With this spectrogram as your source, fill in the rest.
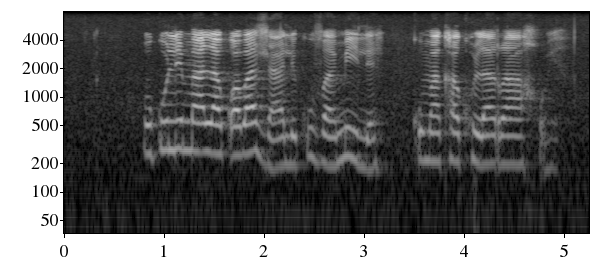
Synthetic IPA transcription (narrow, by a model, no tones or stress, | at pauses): ukʼulimalakʼwaɓaɮalik̬ʼuvamilɛ | k̬ʼumakʰakʰularaːxwɛ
